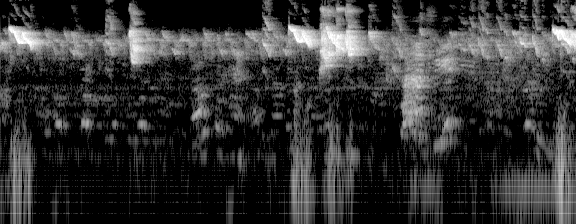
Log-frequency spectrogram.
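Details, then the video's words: White-eye, locally pleci, performing ngriwik chatter for training: thin high twitters at first, then loud fast bursts, a brief lower squeaky passage and a final sharp flourish. "Penggacor Pleci NGRIWIK"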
